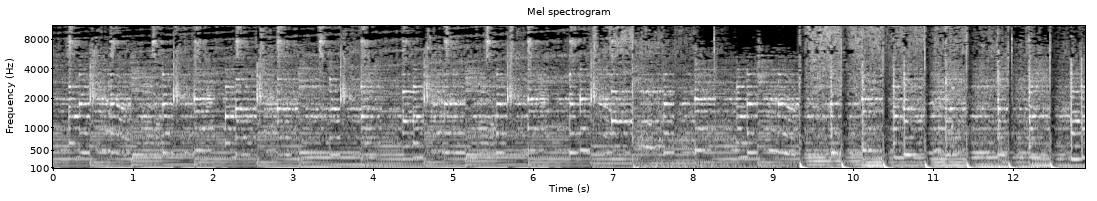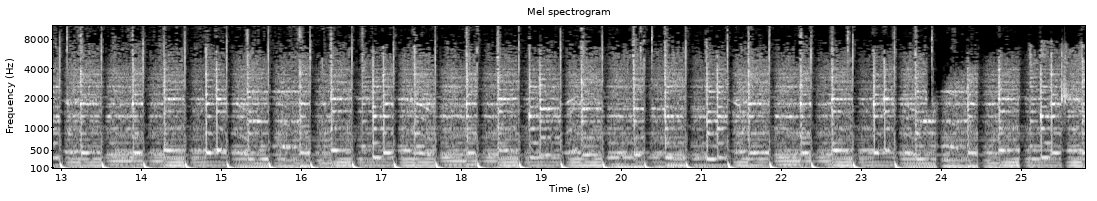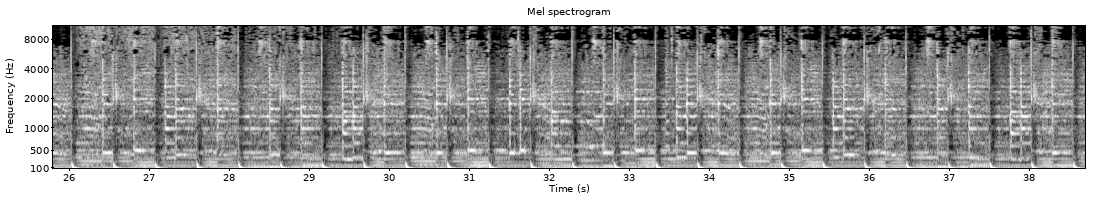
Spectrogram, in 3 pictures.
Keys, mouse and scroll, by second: 2.0-2.5 scroll up 1, 4.4 scroll down 1, 5.2-5.7 scroll down 1, 5.7 middle click, 7.4-11.2 drag, 15.5 click, 19.5 click, 22.0 click, 24.0-24.4 scroll down 1, 24.8-26.7 shift+middle drag, 26.7 click, 28.9-30.8 shift+middle drag, 30.8 click, 35.4 click.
